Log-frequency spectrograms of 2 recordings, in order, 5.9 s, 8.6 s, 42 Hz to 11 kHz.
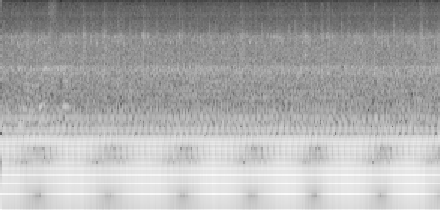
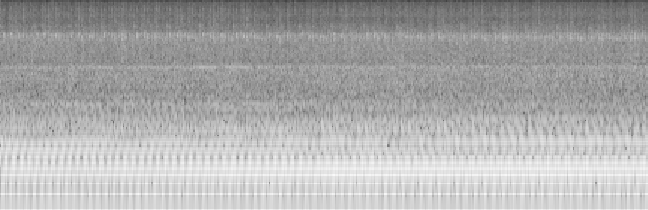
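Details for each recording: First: Rebuilt Nissan KA24DET, freshly built engine, idling: sharp regular top-end tick about two to three per second, sounds like lifter tick; nothing found loose under valve cover, cause unconfirmed. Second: Freshly rebuilt Nissan KA24DET on first start, cold evening: even, steady idle with a smooth low beat, no knocks, misses or ticking; the engine is running healthy.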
